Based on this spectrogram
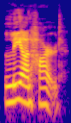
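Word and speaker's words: Leonhard: Well, this one, it's like, it's spelled with an H. It's like Leon Hard, which is fun.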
